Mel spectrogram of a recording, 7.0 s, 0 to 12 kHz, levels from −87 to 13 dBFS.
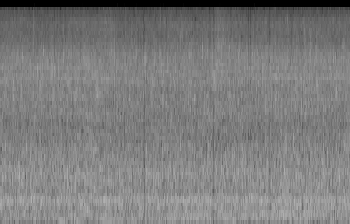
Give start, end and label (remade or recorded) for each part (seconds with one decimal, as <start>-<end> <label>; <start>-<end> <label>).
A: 0.0-1.4 recorded; 1.4-2.3 remade; 2.3-7.0 recorded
